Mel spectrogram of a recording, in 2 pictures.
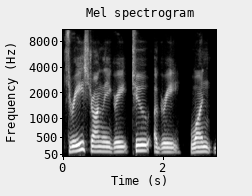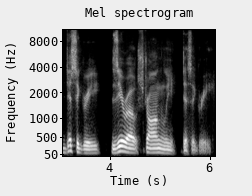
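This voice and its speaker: A man guesting on a podcast, talking in an animated, rambling way and often turning to address the host. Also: mid-range voice, slow pace, no room sound, clean studio sound. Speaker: guest, non-profit founder and educator. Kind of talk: casual podcast conversation.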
